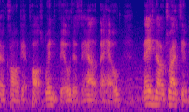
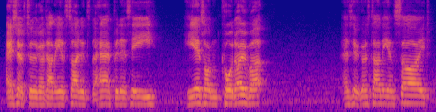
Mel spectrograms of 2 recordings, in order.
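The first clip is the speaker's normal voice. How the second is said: lively live play-by-play call; motorsport commentator; 3 semitones higher, 5 dB louder than usual. Acted. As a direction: call the overtake as it happens.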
